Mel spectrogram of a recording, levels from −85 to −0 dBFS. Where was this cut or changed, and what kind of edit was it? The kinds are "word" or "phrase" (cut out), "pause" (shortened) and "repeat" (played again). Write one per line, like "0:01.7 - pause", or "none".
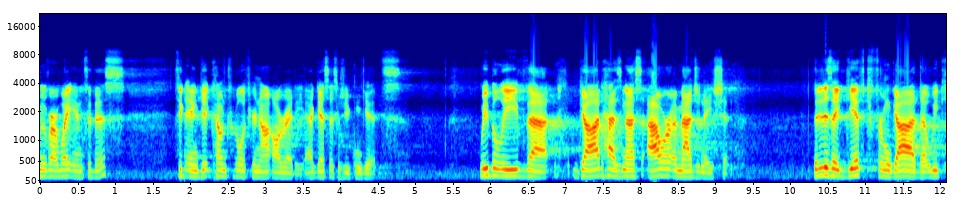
0:01.9 - phrase
0:04.0 - word
0:05.4 - pause
0:07.8 - word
